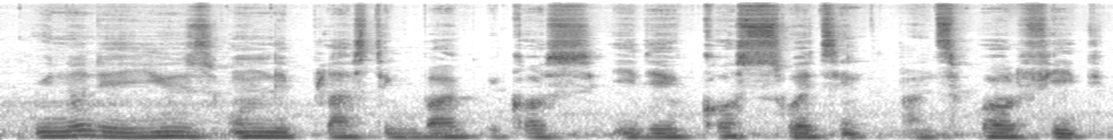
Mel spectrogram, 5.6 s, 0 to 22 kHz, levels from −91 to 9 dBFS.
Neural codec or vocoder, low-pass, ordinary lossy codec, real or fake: vocoder, 48 kHz, 128 mel bands, Vocos; none; none; fake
